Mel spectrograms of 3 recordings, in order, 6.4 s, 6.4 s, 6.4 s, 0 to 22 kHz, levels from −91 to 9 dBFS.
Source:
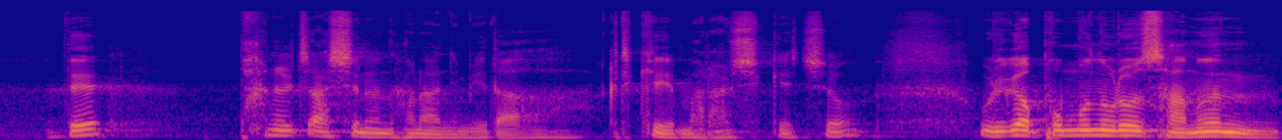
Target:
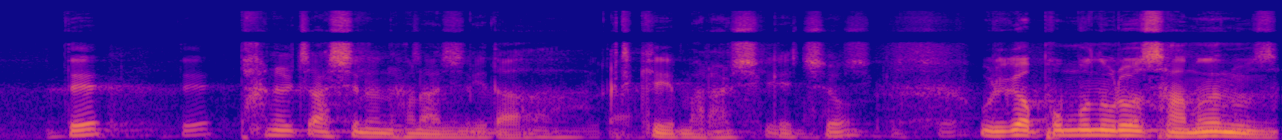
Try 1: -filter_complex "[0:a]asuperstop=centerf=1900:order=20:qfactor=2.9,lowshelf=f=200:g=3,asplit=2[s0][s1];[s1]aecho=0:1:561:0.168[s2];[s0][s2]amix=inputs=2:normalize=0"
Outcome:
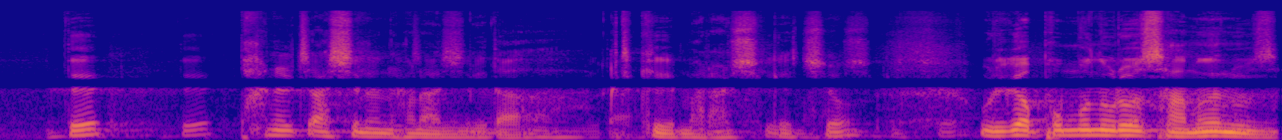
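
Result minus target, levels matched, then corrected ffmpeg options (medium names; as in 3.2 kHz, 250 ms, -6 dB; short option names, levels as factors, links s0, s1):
2 kHz band -3.5 dB
-filter_complex "[0:a]asuperstop=centerf=7400:order=20:qfactor=2.9,lowshelf=f=200:g=3,asplit=2[s0][s1];[s1]aecho=0:1:561:0.168[s2];[s0][s2]amix=inputs=2:normalize=0"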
